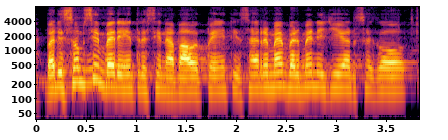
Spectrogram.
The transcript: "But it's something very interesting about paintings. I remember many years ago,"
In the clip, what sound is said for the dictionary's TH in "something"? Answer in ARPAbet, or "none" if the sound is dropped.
S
